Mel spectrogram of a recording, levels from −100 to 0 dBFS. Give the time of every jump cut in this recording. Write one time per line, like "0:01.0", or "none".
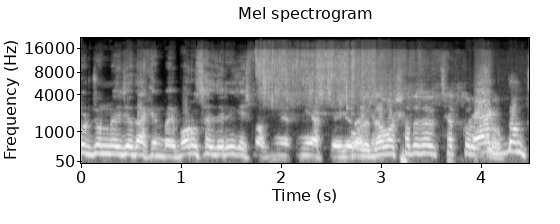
none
